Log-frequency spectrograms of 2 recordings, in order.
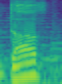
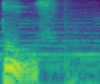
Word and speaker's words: dove: a type of bird we often pronounce this word as doof instead of Dove the word dub rhymes with love and if you can't pronounce love as love then you should not pronounce Dove as Doof same thing goes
